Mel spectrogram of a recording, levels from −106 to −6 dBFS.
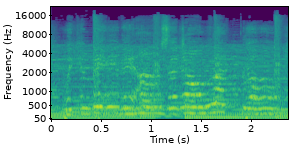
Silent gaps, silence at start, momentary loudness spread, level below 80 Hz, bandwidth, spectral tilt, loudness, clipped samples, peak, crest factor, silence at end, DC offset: none; 0 s; 4 LU; -36 dBFS; 18 kHz; -5 dB/octave; -23 LUFS; under 0.1%; -8 dBFS; 14 dB; 0 s; under 0.1%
